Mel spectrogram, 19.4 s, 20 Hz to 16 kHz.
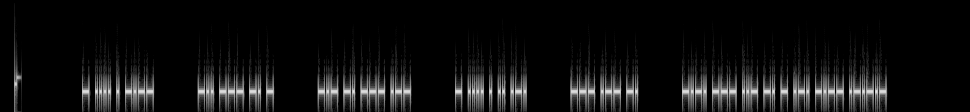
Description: Morse code, heard as a keyed tone, about 28 wpm, 700 Hz. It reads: THEY DONT KNOW THEIR OWN COUNTRY.
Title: 3x Word-Spacing - Sentences from Top 300 Words - 28wpm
